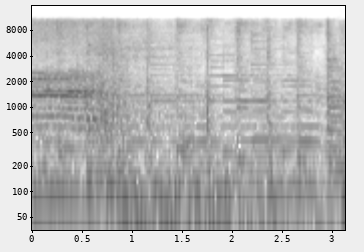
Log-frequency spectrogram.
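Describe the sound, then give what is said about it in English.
Several sheep bleat loudly, their wavering calls overlapping almost continuously with no one talking. “Smells like sheep.”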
